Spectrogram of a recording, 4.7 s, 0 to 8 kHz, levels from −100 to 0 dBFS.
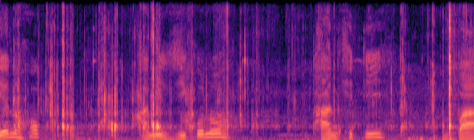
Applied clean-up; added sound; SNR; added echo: none; Chewing, mastication / Dog; 0 dB; none.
